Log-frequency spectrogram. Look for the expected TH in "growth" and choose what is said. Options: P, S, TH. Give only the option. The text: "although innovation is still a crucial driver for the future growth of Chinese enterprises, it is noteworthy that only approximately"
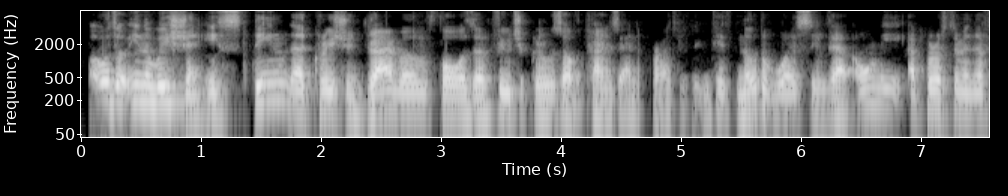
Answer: S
